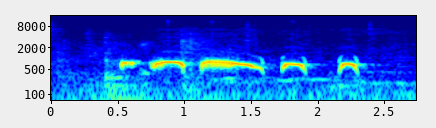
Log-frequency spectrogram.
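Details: Urging coo of a spotted dove, 'giong son' voice, used to stimulate other doves: five mellow hooting notes in quick succession, the third longest and gently falling, the last two short and clipped.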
